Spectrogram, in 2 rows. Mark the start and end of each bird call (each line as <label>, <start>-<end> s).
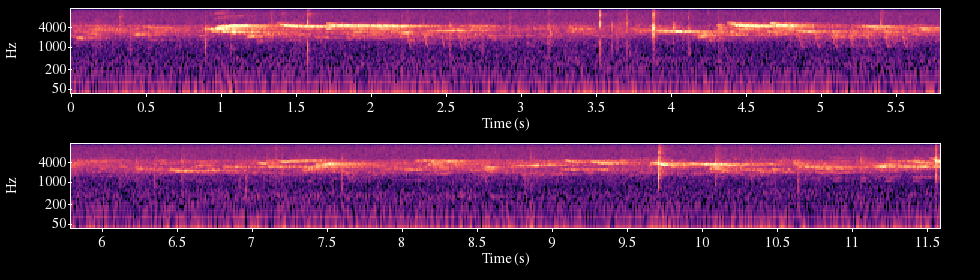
Iiwi (Drepanis coccinea), 0.8-1.4 s
Apapane (Himatione sanguinea), 1.3-3.1 s
Apapane (Himatione sanguinea), 3.8-5.9 s
Iiwi (Drepanis coccinea), 7.3-7.7 s
Apapane (Himatione sanguinea), 8.7-11.5 s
